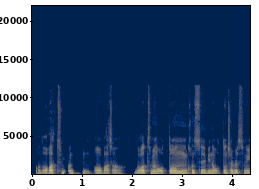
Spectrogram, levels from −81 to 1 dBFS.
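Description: Nothing stood out on listening to this speech recording; no technical fault could be heard anywhere in it.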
